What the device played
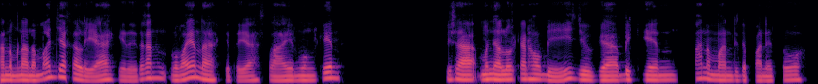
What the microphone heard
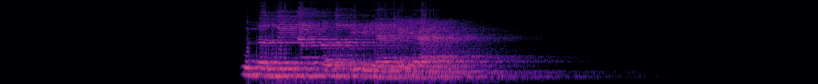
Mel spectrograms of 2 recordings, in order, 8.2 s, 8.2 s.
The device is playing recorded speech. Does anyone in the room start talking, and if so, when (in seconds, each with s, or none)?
2.4 s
